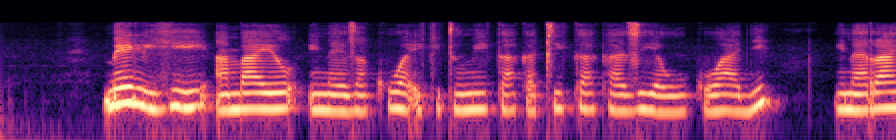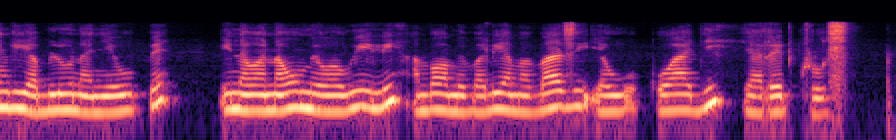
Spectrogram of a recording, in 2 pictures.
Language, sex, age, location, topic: Swahili, female, 36-49, Nairobi, health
